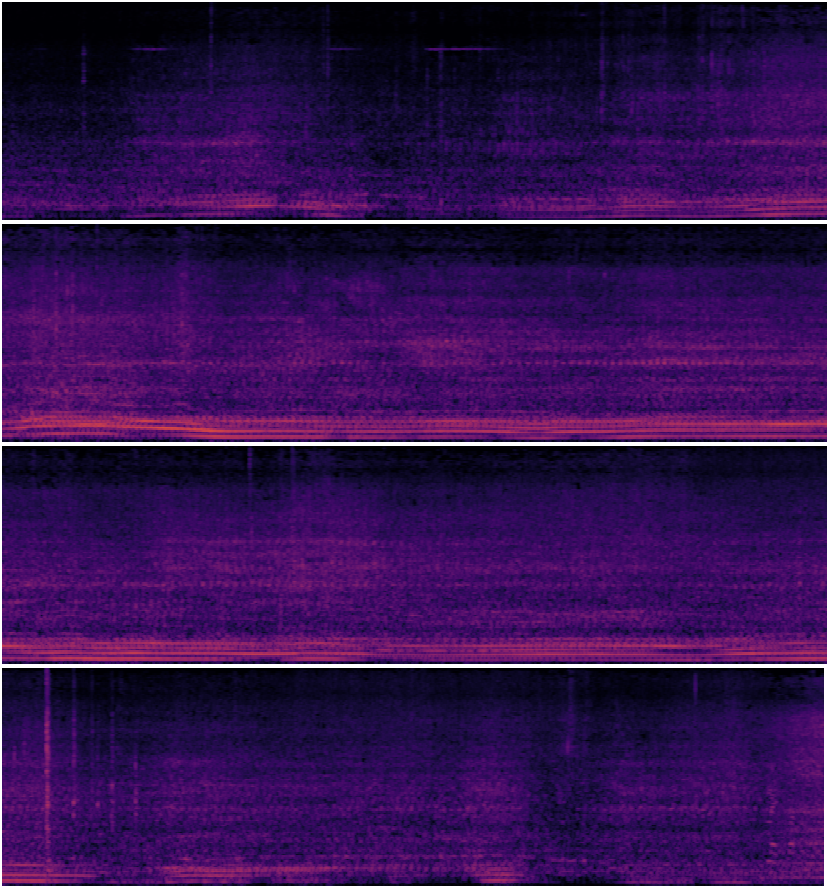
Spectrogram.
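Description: Off-road vehicle's engine working hard up a muddy dirt track, its revs rising and falling again and again, with a strong rise about nine seconds in.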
